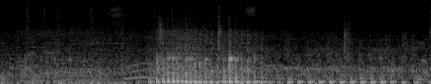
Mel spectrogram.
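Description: Small motorcycle engine riding up and pulling to a stop. It is louder for about a second near the middle, then settles to an even idle.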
